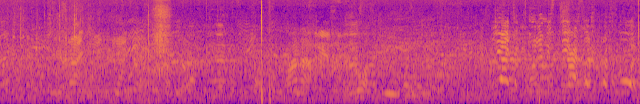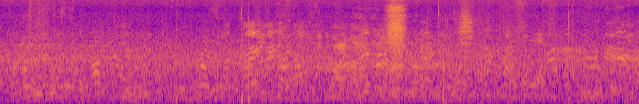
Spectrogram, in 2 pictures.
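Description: Young men shout and call to each other across an open field, some way off.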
